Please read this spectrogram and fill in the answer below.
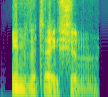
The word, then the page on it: invitation: British English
